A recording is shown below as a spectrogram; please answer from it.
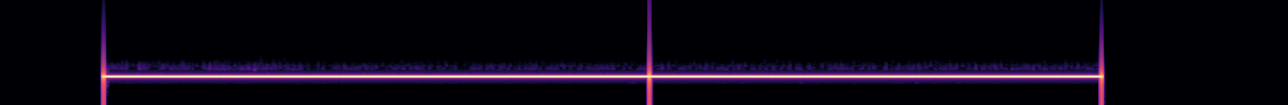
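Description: Broadcast line-up test tone played with colour bars: one steady, loud, pure tone that starts about a second in and stops abruptly after about ten seconds, with a faint click near the middle.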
